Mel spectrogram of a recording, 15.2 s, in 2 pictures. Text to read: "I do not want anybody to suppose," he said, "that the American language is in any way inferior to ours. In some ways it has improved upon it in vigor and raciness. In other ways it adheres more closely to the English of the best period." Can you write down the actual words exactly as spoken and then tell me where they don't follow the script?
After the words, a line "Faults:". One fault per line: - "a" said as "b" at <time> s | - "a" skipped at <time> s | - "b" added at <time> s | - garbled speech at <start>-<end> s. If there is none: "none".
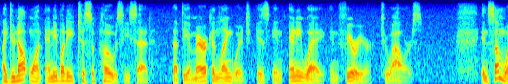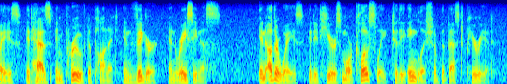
"I do not want anybody to suppose," he said, "that the American language is in any way inferior to ours. In some ways it has improved upon it in vigor and raciness. In other ways it adheres more closely to the English of the best period."
Faults:
none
